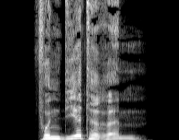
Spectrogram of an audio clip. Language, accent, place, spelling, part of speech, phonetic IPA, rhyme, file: German, Germany, Berlin, fundierterem, adjective, [fʊnˈdiːɐ̯təʁəm], -iːɐ̯təʁəm, De-fundierterem.ogg
- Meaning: strong dative masculine/neuter singular comparative degree of fundiert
